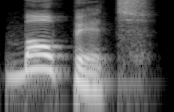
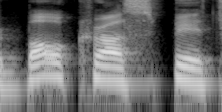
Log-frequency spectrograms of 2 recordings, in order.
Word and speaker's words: BALL x PIT: playing Ball Pit, or Ball Cross Pit, or however you want to pronounce it. It's like Hunter, the X is silent. Yeah. I like how Tom Clark says it, Ball X Pit, because it's so silly.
